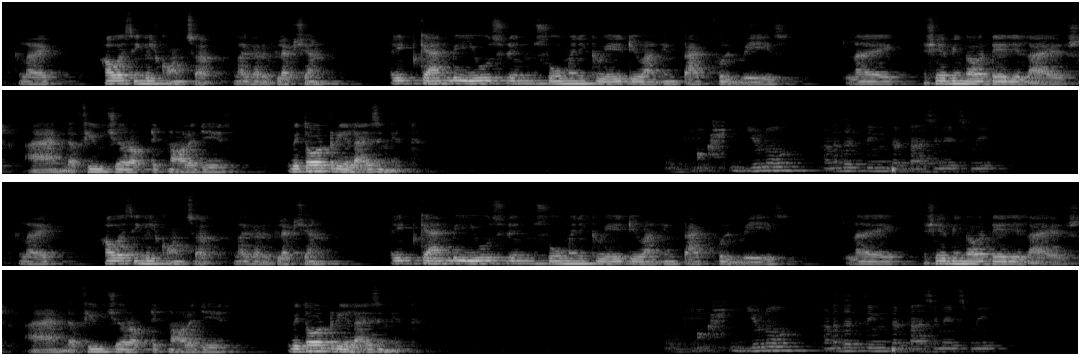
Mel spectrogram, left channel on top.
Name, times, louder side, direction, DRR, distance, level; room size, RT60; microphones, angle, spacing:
voice 1, 0.2-0.6 1.0-3.3 3.9-7.8 8.4-9.0 9.2-13.0 13.6-14.8 17.7-18.0, left 1 dB, 20° left, 0.5 m, -29 dB
voice 2, 17.4-20.6, equal, 15° right, 1.5 m, -45 dB
13.5 x 9.6 x 2.4 m
head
